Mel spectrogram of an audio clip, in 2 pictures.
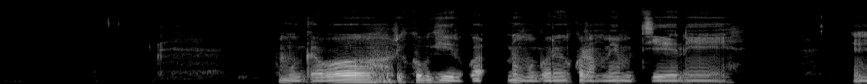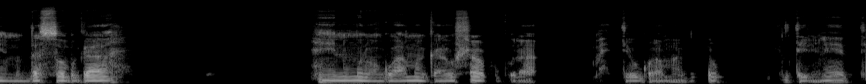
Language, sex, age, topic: Kinyarwanda, male, 18-24, finance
